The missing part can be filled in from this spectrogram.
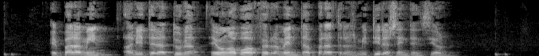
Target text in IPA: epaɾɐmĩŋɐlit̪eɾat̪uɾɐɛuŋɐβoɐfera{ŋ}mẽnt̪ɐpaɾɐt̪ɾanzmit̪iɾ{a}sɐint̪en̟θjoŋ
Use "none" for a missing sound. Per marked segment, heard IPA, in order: none, ɛ

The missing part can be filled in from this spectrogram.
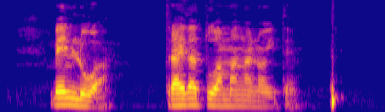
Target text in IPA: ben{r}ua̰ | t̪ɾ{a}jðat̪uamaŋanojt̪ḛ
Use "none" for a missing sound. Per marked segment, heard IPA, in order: l, a

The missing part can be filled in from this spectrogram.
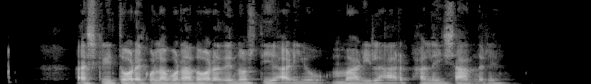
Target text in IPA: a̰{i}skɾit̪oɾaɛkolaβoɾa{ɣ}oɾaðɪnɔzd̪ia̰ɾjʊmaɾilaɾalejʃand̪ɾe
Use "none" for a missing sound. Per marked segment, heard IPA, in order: e, ð

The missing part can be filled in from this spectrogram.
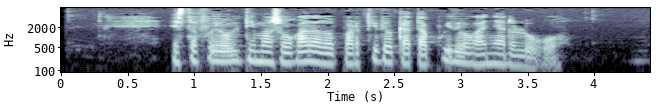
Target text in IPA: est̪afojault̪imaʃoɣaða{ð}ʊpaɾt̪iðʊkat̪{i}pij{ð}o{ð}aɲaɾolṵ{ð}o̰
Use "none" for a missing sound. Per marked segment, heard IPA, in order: ð, a, ð, ɣ, ɣ

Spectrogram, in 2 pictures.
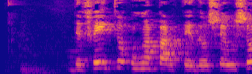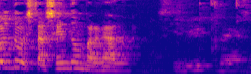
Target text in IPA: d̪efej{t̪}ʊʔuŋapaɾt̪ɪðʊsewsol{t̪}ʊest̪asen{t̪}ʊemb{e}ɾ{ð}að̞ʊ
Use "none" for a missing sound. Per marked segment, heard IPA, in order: t̪, d̪, d̪, a, ɣ

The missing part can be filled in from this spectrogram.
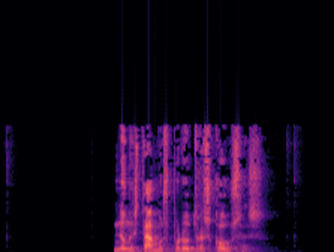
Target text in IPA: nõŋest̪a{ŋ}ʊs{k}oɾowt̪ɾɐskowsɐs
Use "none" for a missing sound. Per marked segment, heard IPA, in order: m, p

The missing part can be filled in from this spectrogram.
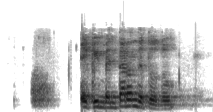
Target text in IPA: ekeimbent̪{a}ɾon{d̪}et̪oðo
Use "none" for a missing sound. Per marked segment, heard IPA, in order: a, d̪

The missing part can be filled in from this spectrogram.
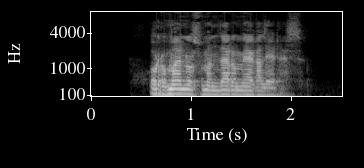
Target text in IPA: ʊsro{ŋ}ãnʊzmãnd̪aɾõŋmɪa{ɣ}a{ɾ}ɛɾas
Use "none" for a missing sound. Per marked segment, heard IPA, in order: m, ɣ, l

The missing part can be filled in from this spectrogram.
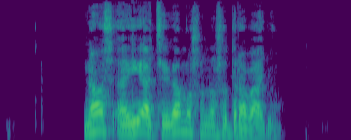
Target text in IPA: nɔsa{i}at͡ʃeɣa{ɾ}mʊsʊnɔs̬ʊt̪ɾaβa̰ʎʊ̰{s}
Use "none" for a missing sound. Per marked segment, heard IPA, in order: i, none, none

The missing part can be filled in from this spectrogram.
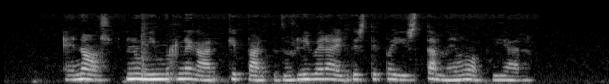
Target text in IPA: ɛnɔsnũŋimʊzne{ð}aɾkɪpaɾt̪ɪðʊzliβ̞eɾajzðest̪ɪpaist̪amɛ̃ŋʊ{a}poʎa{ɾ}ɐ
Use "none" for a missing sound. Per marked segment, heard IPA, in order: ɣ, a, ɾ

